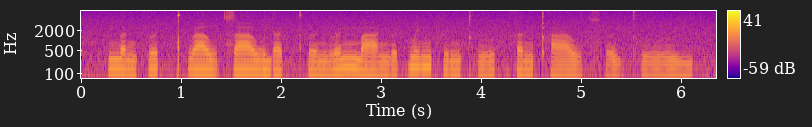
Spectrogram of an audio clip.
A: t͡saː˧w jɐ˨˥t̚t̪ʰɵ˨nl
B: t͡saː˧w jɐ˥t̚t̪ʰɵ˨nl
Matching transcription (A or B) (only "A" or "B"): A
